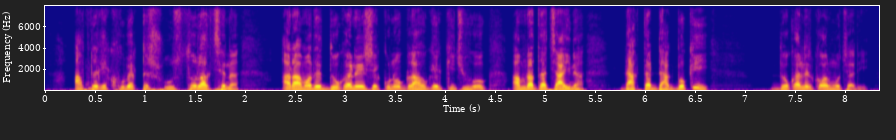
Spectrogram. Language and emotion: Bengali, fearful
